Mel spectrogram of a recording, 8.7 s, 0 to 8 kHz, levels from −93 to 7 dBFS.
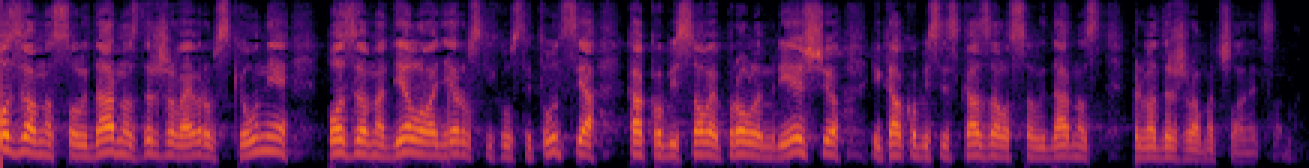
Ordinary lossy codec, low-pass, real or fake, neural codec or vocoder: none; none; real; none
